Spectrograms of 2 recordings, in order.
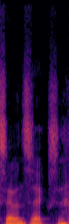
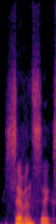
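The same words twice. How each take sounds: First: Chuckling through the numbers; amused repeat with a laugh. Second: Said in the usual way. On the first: Real, not acted. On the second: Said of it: "seven six (laughs)".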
